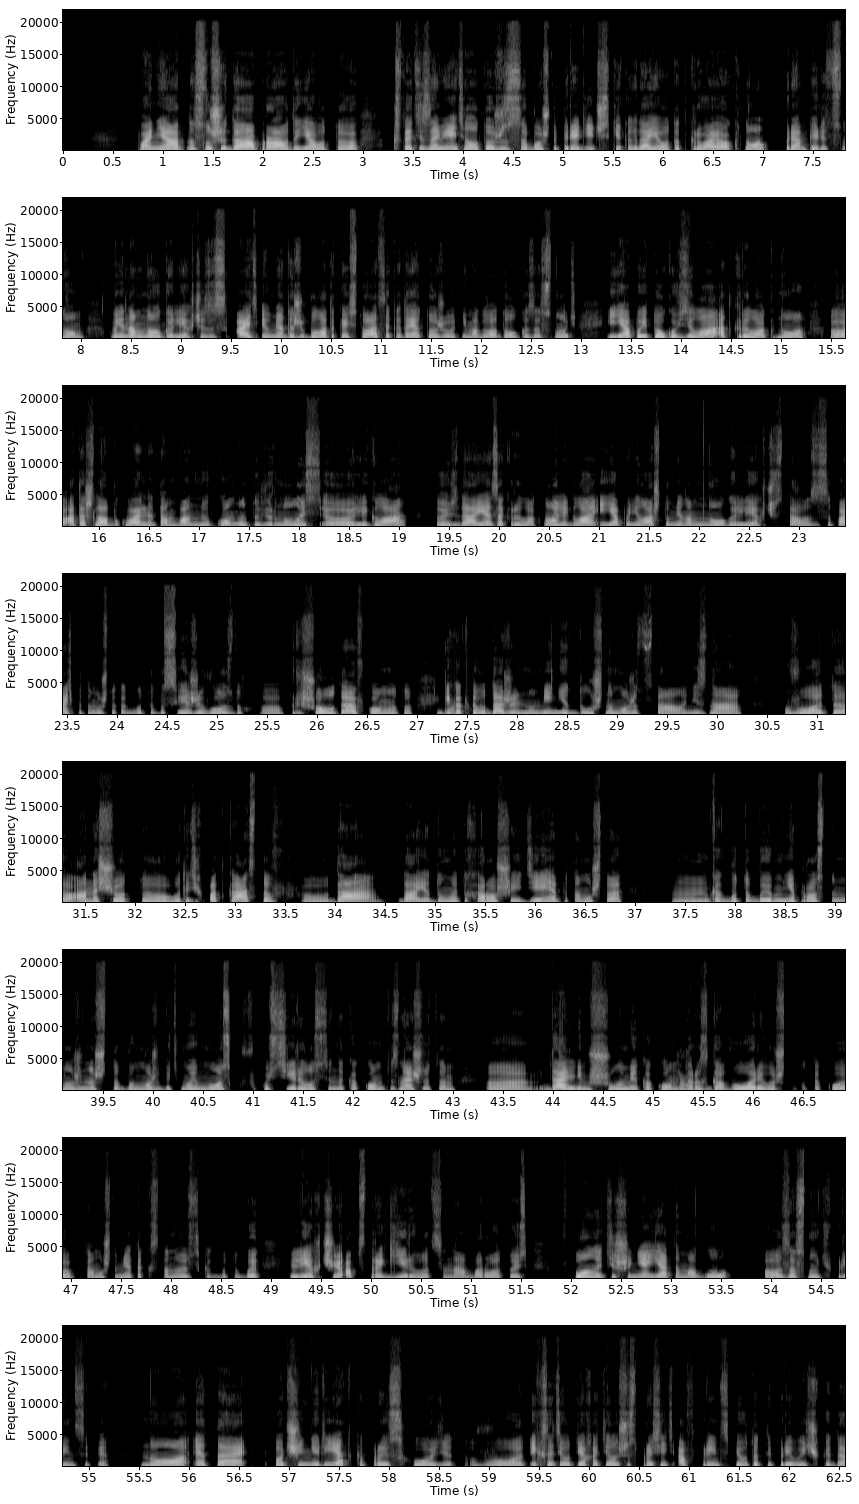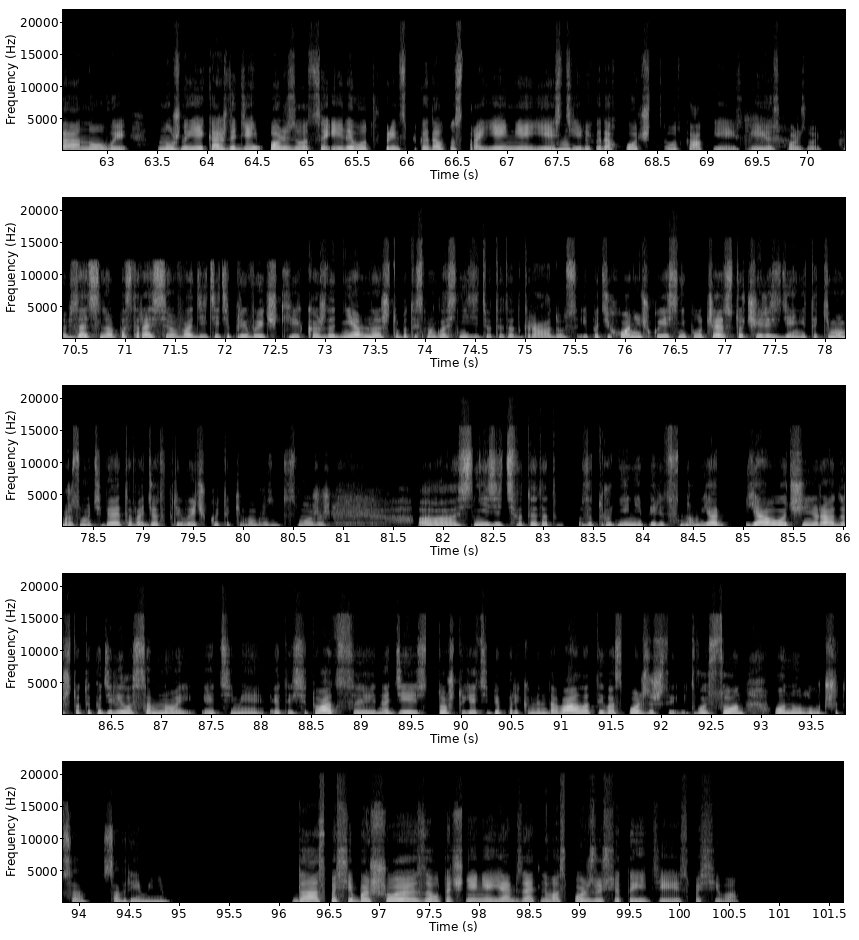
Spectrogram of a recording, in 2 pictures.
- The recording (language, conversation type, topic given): Russian, advice, Почему мне трудно заснуть после долгого времени перед экраном?
- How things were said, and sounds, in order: tapping; other background noise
